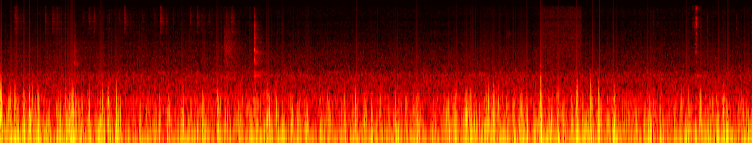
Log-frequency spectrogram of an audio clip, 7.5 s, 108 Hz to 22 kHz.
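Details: Hunter Infiniti 52-inch bright brass ceiling fan in a living room, hum on each speed: steady low droning hum under soft blade whoosh, no ticks or rubs; mounted without rubber grommets, owner plans to reinstall with them to reduce hum.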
